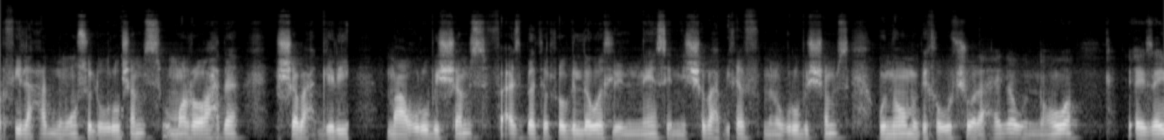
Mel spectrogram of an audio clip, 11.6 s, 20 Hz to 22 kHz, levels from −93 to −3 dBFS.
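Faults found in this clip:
Damaged data in the compressed stream: corrupt frames at 1.19–1.24 s, 3.44–3.48 s and 7.25–7.30 s. Decoder misreads the bad bytes, loses frame sync and hunts for the next header. Each event is a brief chirp, squawk, click or short hole, about 45 ms, breaking the speech.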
